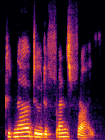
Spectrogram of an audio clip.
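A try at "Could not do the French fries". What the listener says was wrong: Okay, so the TH sound is a big one for you. Okay, so here you're saying duh. Could not do duh. So instead of duh, it's the.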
